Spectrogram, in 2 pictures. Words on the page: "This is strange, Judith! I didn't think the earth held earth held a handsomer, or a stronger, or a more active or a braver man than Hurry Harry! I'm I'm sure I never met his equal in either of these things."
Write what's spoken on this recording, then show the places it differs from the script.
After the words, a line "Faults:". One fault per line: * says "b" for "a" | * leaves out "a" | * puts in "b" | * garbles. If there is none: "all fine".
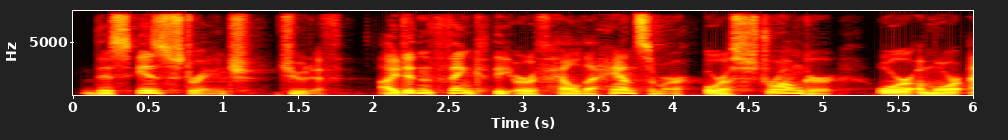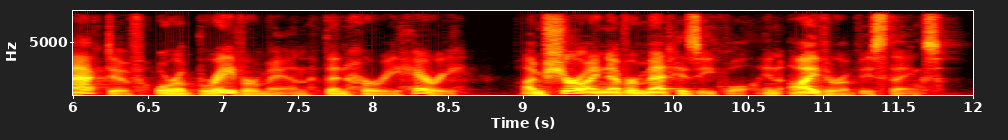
"This is strange, Judith! I didn't think the earth held a handsomer, or a stronger, or a more active or a braver man than Hurry Harry! I'm sure I never met his equal in either of these things."
Faults:
* leaves out "earth held"
* leaves out "I'm"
